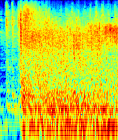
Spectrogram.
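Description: bomb explosion

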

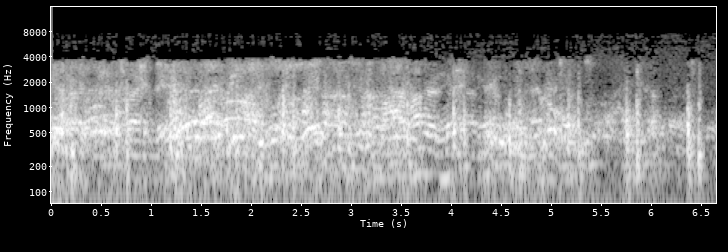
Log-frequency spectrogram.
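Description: crowd chatter

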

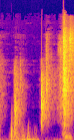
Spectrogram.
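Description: knocking on a door

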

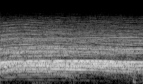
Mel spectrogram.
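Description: audience cheering

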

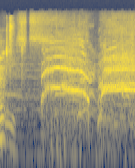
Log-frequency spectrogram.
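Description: goats screaming

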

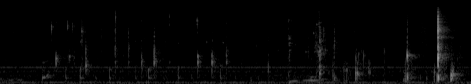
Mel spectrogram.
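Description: drinking water

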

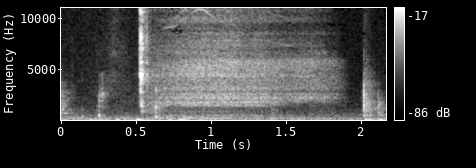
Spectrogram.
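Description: throat clearing

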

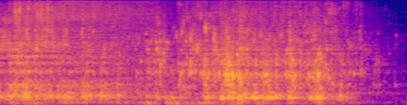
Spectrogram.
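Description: flushing water

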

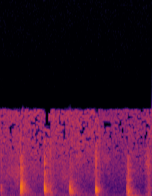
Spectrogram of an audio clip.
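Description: knocking on a door

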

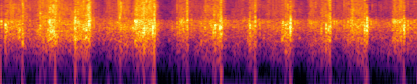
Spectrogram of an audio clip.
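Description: audience applause

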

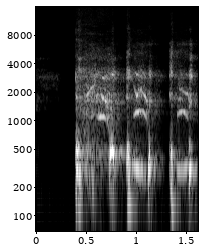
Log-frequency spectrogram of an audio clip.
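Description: cough

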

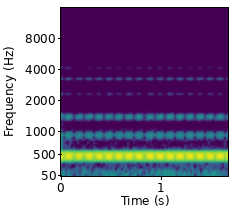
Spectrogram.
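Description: telephone dial tone

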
